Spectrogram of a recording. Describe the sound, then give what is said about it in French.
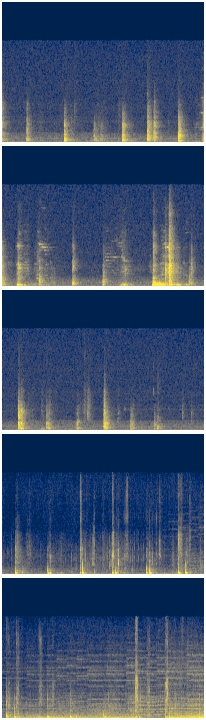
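Steady footsteps tap along at an even pace as someone leaves a bedroom, broken midway by a louder door bang, then carry on before a low, steady hum rises behind them toward the end. “Et il sort de la chambre.”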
